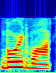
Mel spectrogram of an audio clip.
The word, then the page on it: boardwalk: noun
